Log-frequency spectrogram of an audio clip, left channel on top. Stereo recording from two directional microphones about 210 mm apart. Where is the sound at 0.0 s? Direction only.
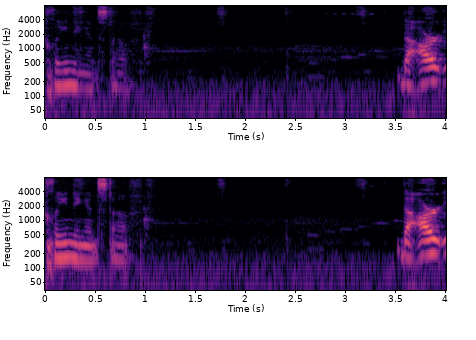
50° right (ahead or behind).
